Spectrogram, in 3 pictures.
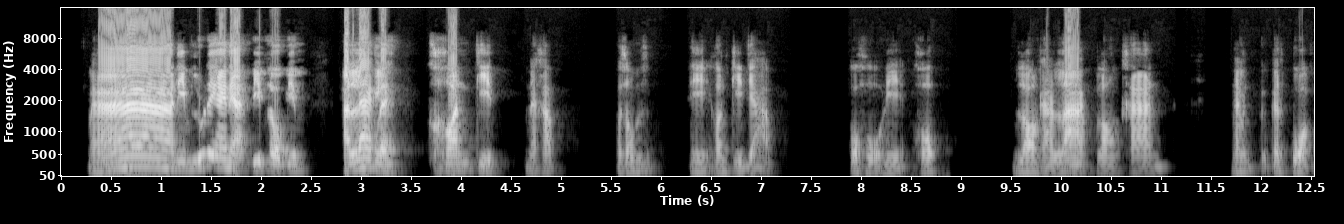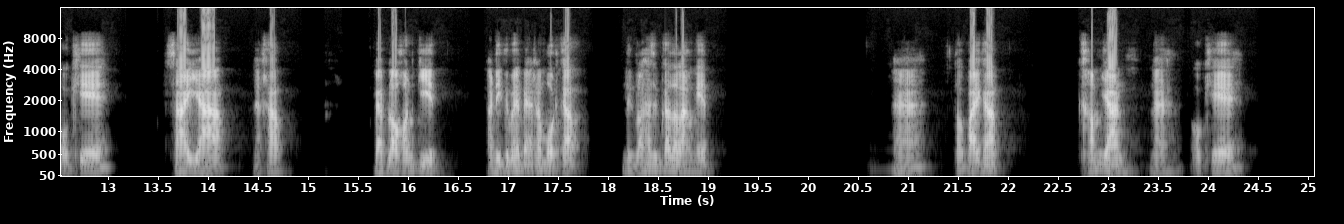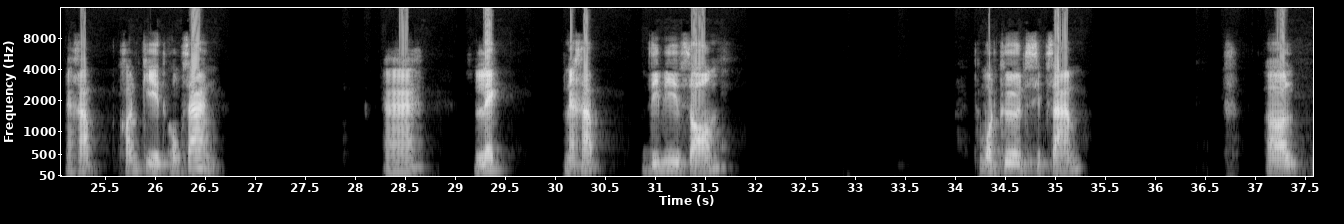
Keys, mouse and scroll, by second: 0.2 scroll down 1, 0.9 click, 1.3-2.1 scroll up 2, 1.8 middle click, 3.2 middle click, 6.6 click, 11.2 click, 13.4 click, 15.5 click, 21.9 click, 25.4 click, 31.1 click.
